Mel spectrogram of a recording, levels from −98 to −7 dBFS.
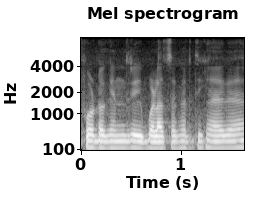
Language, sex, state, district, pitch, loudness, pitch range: Hindi, male, Uttar Pradesh, Shamli, 125 Hz, -17 LUFS, 125-130 Hz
